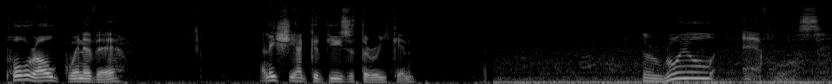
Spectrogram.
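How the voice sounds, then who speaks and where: A man's voice: a little high, huge pitch swings, slow pace, gravelly, long pauses, slight background noise. A man narrating a travel story as a storyteller, speaking to camera outdoors with a wry, playful manner. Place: outdoors on a cycling trip.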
